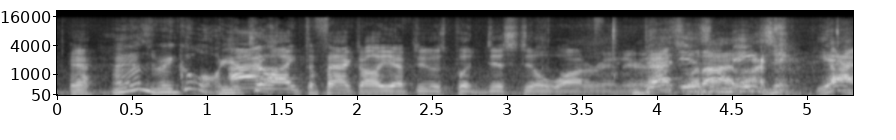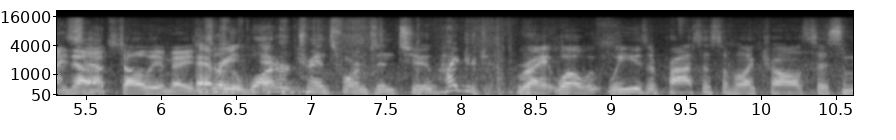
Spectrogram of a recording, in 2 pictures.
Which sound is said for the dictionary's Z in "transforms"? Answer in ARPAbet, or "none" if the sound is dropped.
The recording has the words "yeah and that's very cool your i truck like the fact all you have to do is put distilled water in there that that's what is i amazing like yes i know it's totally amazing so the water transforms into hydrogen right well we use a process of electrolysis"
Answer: Z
